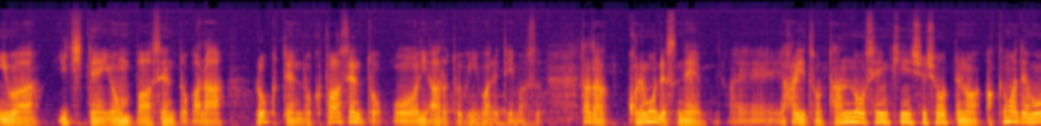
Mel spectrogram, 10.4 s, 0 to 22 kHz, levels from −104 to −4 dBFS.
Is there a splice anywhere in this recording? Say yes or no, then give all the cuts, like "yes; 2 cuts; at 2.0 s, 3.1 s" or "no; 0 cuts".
yes; 1 cut; at 5.8 s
